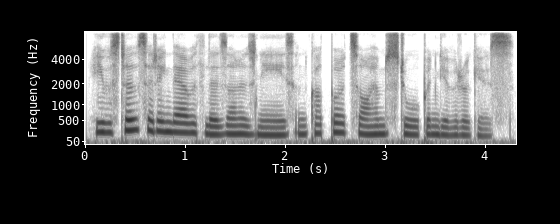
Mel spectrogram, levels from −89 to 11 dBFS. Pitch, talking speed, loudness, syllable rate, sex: 185 Hz, 280 wpm, -18 LUFS, 5.5 syllables/s, female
